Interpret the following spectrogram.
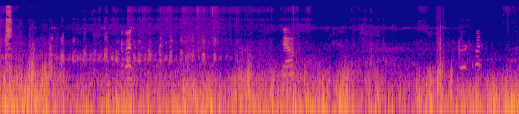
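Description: Animal cries, either the dog whining or the goats bleating, come three times, short, high and wavering: about two and a half seconds in, near the middle, and twice close together near the end. A steady low rumble runs underneath.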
